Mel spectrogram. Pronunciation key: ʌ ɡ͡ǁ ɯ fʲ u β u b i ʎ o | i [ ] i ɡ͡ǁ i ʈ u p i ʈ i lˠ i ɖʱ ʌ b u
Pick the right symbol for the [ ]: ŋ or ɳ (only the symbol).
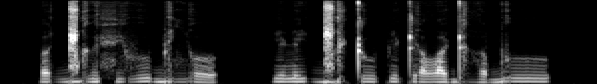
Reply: ɳ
